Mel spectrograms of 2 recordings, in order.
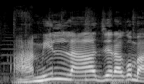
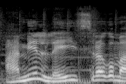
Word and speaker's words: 아밀레이스: 아밀라제라고 말하면 아재, 아밀레이스라고 말하면 요즘 애들이란 겁니다.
